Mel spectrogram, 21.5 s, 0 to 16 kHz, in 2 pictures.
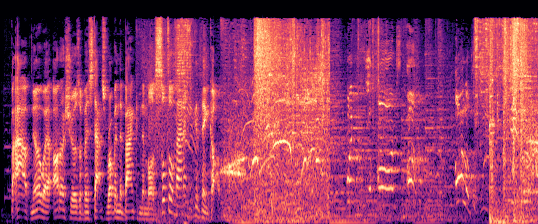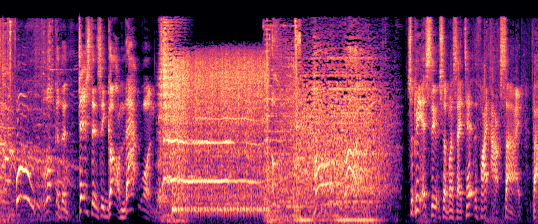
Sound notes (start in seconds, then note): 4.4 screams; 4.8 glass breaking; 14.0 drum roll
